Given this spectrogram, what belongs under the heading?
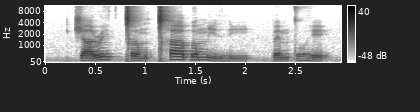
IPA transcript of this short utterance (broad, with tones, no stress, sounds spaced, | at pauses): t͡ʃ a˧ ɹ e̤˥ t ǀ ʌ˧ m ǀʰ a˥ ɓ ʌ˥ m i˩ r i˩ | p ɛ˩ m t o̤˧ ɦ e˩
